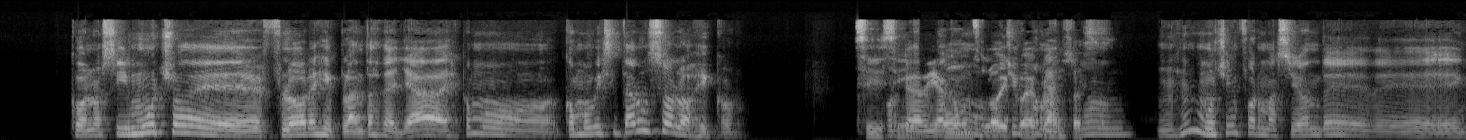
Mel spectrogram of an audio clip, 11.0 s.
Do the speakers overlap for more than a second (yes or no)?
yes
